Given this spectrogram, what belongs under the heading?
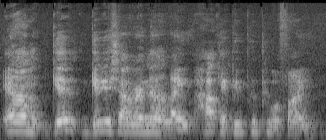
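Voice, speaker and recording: A man's voice: high voice, expressive, quick pace, echoey room, poor audio. A man hosting a casual interview, talking in an upbeat, promotional way. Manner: upbeat, promotional, repeats words. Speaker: interview host.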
